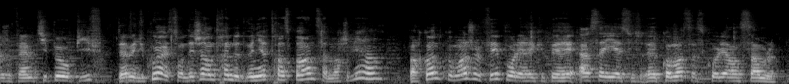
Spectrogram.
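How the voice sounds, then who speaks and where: A man chatting informally through a hands-on tutorial vlog in a home kitchen, self-deprecating and loosely spoken with some mild swearing. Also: high voice. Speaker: video creator testing a product.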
